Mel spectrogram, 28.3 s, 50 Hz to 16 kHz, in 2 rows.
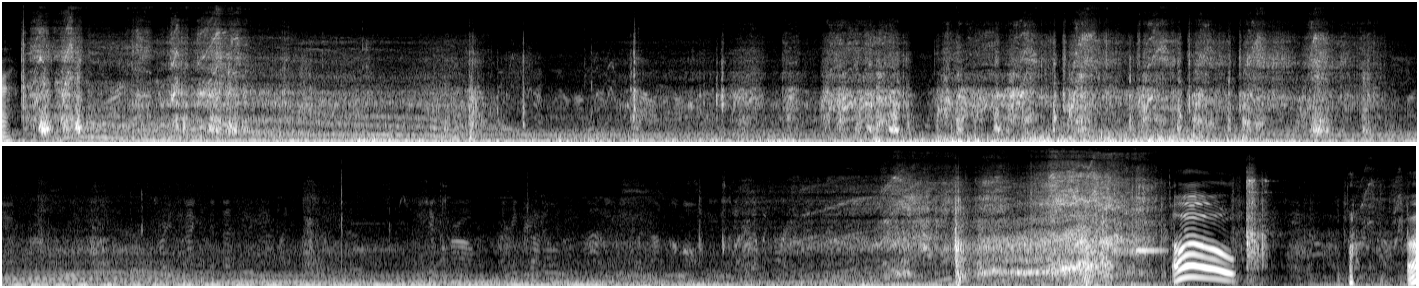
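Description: Arrma Outcast 8S RC truck's brushless electric motor whining, its pitch rising and falling as it speeds up and slows, over a steady low rumble. Near the end the pitch dips and climbs again quickly.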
